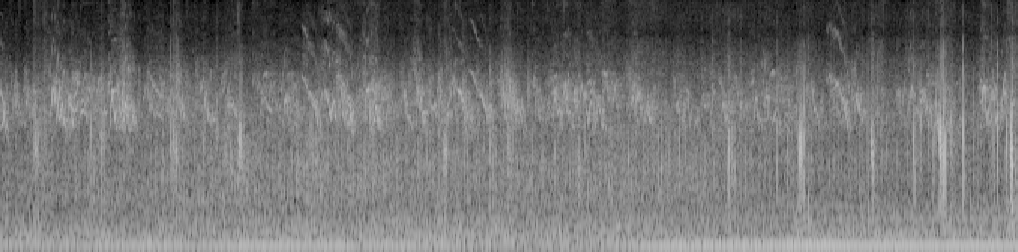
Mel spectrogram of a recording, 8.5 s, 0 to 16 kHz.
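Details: House sparrows, many of them, in Hedbergska parken, Sundsvall, on 26 November 2023, giving a thick chorus of short chirps and cheeps with sharp clicky notes, over a steady low drone.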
